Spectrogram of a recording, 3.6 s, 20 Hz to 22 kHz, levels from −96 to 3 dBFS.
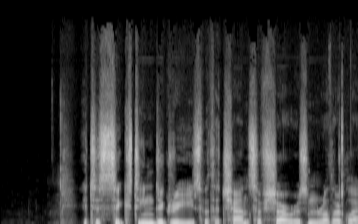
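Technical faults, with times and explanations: No technical faults are audible anywhere in the speech recording, and the signal stays continuous and intact throughout.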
